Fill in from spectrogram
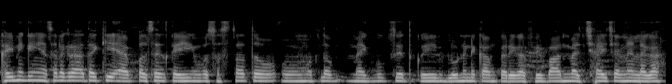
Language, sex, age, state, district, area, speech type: Hindi, male, 18-30, Uttar Pradesh, Ghazipur, rural, spontaneous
